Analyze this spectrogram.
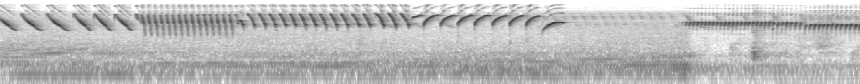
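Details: Canary training song with rapid falling whistles, two fast rattling trills, swooping notes, a short silence, then level whistled notes and a fine high trill.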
